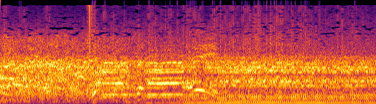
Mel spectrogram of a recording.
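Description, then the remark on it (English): A Los Angeles bus, up in Alaska, roars past, its engine pitch rising and shifting as it accelerates, then settling into a loud, steady low drone that fills the whole stretch. “that's a Los Angeles bus.”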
